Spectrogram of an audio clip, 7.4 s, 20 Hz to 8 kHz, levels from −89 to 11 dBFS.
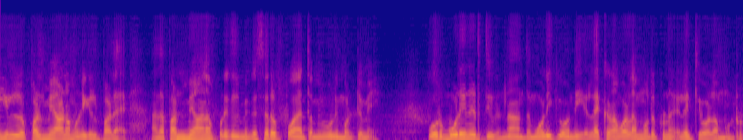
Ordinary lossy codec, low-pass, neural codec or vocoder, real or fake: none; 7.2 kHz; codec, 16 kHz, about 1 kbps, DyCAST, with the encoder's durations; fake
